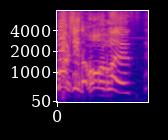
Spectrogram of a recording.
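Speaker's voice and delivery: high, loud hammed-up sob; mock wail. Mock wailing to grandma.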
